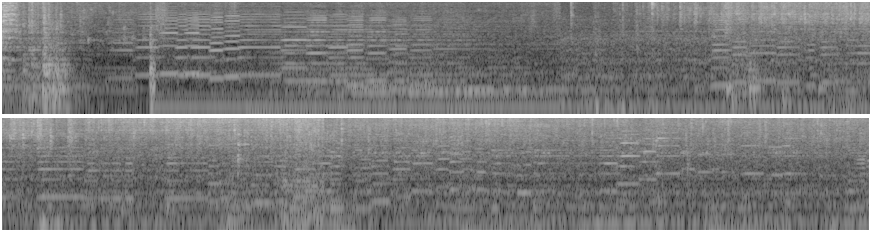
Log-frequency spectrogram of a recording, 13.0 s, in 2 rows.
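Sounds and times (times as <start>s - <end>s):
food sizzling in oil: 4.6s - 13.0s.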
